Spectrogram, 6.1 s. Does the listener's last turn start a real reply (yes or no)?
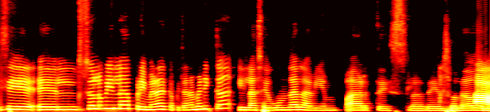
yes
